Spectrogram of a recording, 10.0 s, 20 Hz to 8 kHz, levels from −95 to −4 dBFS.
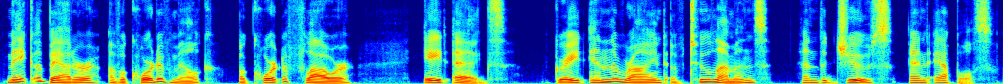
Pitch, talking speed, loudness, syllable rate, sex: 175 Hz, 150 wpm, -17 LUFS, 3.9 syllables/s, female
